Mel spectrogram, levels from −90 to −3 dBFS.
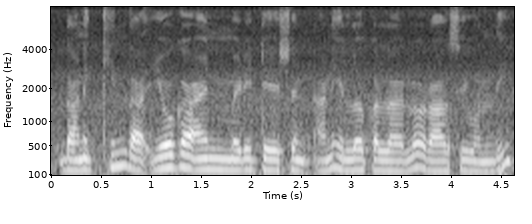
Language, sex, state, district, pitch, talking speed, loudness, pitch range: Telugu, male, Telangana, Mahabubabad, 145 Hz, 140 wpm, -15 LUFS, 135-155 Hz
